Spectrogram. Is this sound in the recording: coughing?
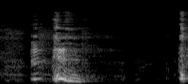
yes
